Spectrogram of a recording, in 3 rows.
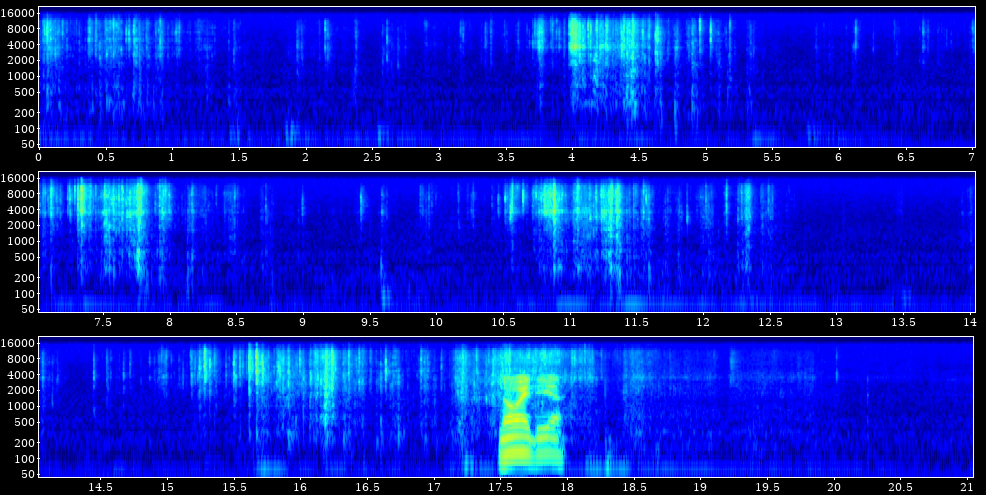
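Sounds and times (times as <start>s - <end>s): foil wrappers crinkling and tearing: 0.0s - 12.6s, 13.9s - 18.9s.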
